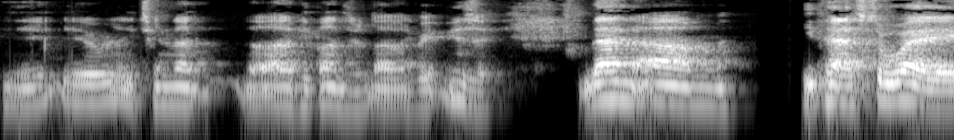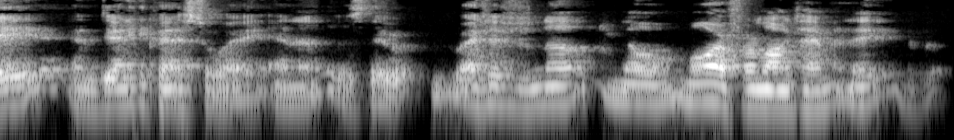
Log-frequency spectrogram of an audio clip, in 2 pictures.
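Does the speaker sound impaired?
Yes: Parkinson's disease; onset age 42, 19 years since, medicine four times daily plus Indian bean, hospital physical therapy; hard on voice, needs about two weeks of singing practice to regain voice.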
